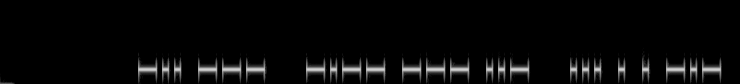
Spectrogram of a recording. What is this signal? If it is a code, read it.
Morse code, heard as a keyed tone, about 20 wpm, 700 Hz. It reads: DO YOU SEEK
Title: Sentences from Top 1600 Words 20wpm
